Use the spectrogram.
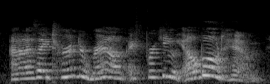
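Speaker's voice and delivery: ordinary talk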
